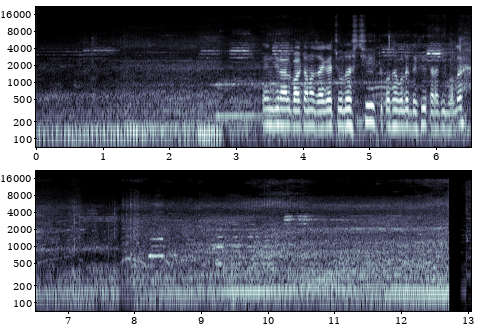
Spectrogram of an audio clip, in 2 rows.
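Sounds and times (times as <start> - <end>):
vehicle engine humming: 0.0 - 12.7
road and traffic noise: 0.0 - 12.8.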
